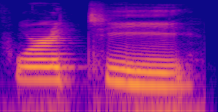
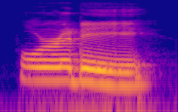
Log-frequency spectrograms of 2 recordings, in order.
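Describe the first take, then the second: First: The t is a crisp t. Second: The t is a soft flap. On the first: The speaker calls it wrong. "Instead of saying forty" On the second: The speaker calls it right. "I learned to say forty"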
